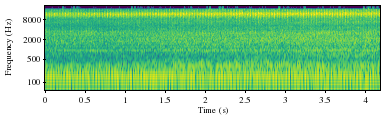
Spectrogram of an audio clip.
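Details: BMW E46 bottom-mount turbo six, idling after 3rd/4th gear test pulls: steady, even idle with a smooth low rumble and no knocks, misses or whine; intake cold to touch; sounds healthy.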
